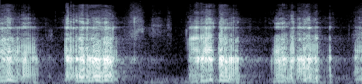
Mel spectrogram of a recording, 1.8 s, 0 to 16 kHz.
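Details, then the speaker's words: Minneapolis Moline A4T tractor clutch throwout bearing spun by hand during rebuild: four bursts of harsh, gritty, dry scraping squeal with nothing smooth; worn-out throwout bearing, replaced with a new one. "about that the bearing is toast so anybody you know when people say ah you do it's good just run it this is why"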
